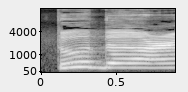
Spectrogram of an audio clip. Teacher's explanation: itu karena ikhfa H Hakiki tuda di sini ada Dal sukun Dal sukun harus dipantulkan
